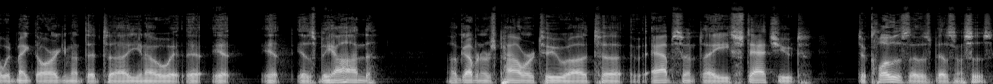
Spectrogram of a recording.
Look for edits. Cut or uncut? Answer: uncut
